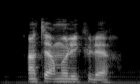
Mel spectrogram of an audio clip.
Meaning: intermolecular
- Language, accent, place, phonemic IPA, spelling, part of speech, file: French, France, Lyon, /ɛ̃.tɛʁ.mɔ.le.ky.lɛʁ/, intermoléculaire, adjective, LL-Q150 (fra)-intermoléculaire.wav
